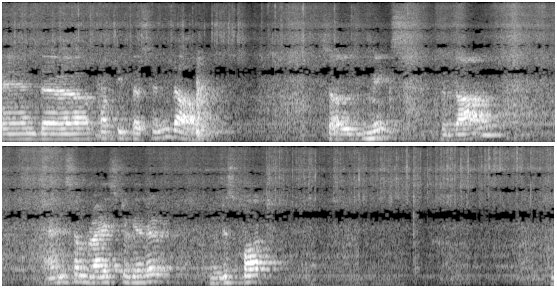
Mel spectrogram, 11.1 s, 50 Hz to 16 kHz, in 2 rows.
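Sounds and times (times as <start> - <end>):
rice grains pouring into plastic cup: 0.0 - 5.0, 7.1 - 11.0.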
